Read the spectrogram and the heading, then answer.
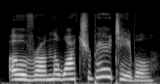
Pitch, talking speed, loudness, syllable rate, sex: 230 Hz, 225 wpm, -15 LUFS, 6.5 syllables/s, female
